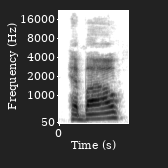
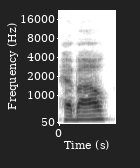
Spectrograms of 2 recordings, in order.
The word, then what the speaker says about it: HoBao: so anyways here you go here is the head bow and it's actually pronounced heav i'll like h e bo w head bow had a nice little conversation with them and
